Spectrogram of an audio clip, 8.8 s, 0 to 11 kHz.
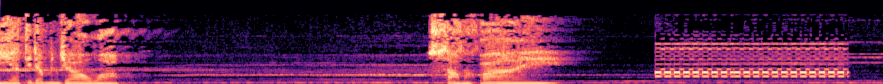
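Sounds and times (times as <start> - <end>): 
speech: 0.1 - 1.3, 4.5 - 5.6
home telephone ringing: 6.5 - 8.5.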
